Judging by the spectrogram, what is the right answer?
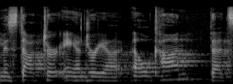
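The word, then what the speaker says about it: Andrea Elkon: Andrea Elcon. That's spelled A N D R E A E L K O N.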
